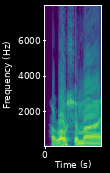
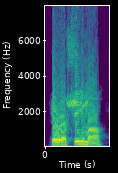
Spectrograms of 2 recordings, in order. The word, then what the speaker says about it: Hiroshima: they know you don't know how to pronounce the word is say hirosima some people say Hiroshima some people say Hiroshima and they both right and then Nagasaki on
